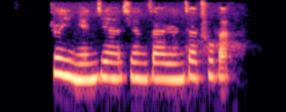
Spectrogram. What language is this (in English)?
Chinese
